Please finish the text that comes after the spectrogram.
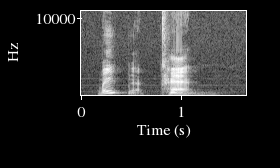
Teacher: so only two words me and 10 these two gain stress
